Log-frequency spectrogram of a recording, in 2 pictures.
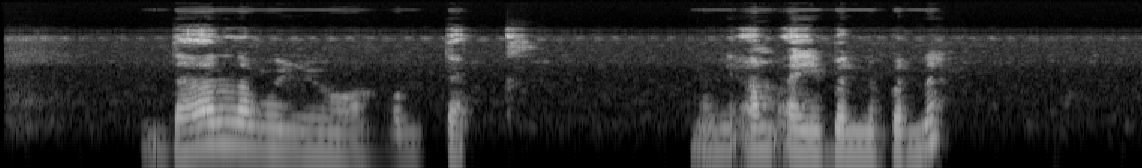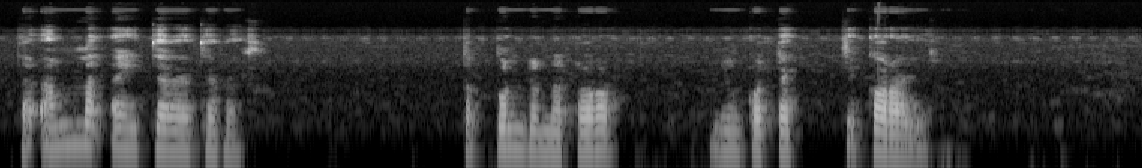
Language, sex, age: Wolof, female, 25-35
